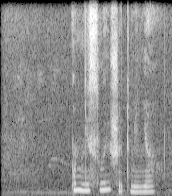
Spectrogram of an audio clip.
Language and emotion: Russian, sad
